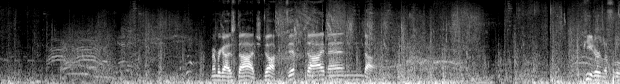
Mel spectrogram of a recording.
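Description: Gunfire crackles rapidly in a video game.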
